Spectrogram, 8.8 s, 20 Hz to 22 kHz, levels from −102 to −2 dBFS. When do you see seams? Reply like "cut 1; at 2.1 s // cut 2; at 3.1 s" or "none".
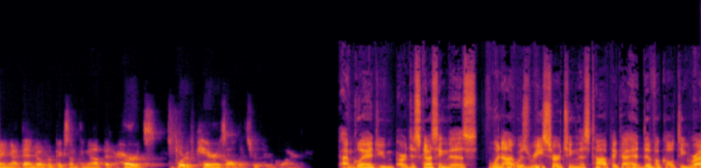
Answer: none

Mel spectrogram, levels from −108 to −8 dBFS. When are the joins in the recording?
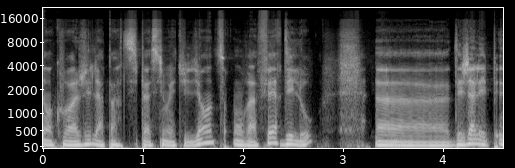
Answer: cut 1; at 2.4 s

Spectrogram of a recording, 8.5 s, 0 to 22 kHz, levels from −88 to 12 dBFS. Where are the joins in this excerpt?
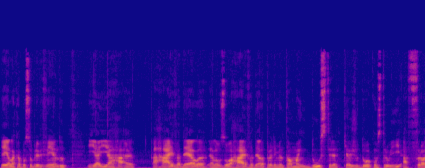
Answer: none

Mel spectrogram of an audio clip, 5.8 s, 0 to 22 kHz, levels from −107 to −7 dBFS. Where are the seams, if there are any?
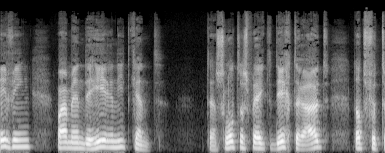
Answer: none

